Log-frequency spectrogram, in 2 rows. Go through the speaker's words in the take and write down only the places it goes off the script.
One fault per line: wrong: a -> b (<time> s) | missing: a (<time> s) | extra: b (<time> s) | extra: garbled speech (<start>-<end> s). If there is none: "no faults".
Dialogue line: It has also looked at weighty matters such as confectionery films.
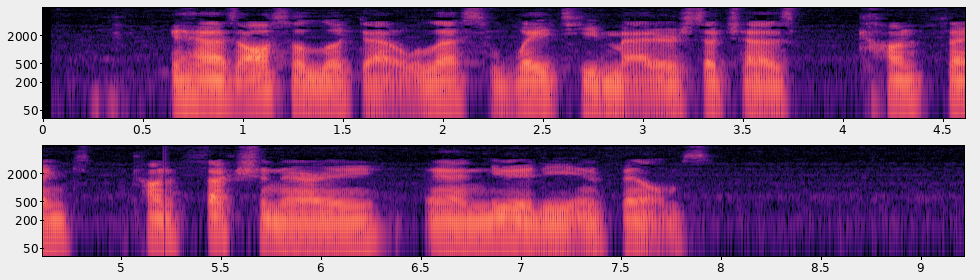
extra: less (1.8 s)
extra: and nudity in (6.5 s)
